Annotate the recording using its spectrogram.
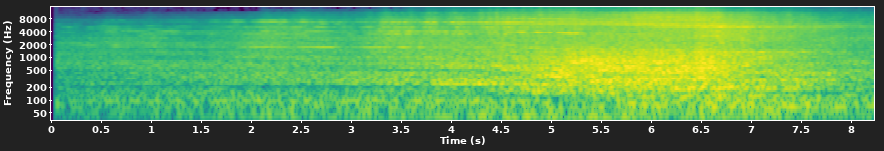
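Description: Jet aircraft flying past: engine noise with a faint high turbine whine builds to a peak about six seconds in, then fades away.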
